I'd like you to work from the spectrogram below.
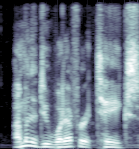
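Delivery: normal talking voice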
